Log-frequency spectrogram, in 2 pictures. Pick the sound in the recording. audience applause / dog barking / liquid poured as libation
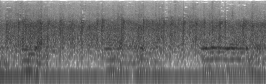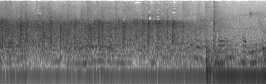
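audience applause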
